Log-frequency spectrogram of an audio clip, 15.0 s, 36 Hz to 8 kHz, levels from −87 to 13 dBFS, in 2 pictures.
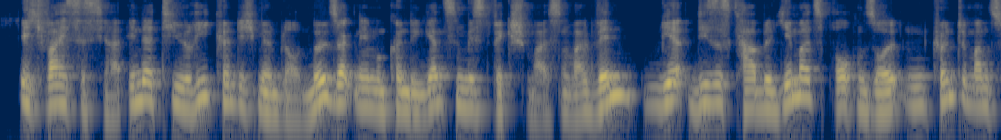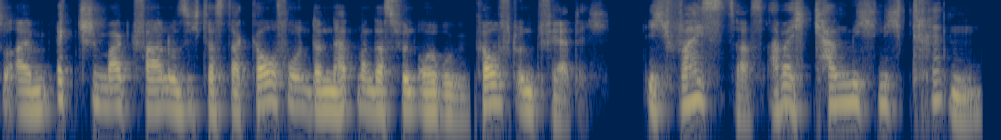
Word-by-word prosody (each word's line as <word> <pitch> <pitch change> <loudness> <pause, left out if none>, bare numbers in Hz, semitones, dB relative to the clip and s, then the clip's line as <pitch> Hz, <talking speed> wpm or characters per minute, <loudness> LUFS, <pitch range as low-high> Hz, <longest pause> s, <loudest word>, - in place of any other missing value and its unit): ich - - 0
weiß 145 0 +2
es - - -4
ja“. - - -9
In 145 +3 -3
der 170 -1 +3
Theorie 160 +4 0
könnte 155 -7 -3
ich 125 - -5
mir 115 - +2
'n 105 - -2
blauen 90 0 -8
Müllsack 160 - +6
nehmen 130 -1 -1
und 120 - -1
könnte 120 -3 +1
den 105 - -3
ganzen 140 0 +1
Mist 125 -1 -1
wegschmeißen. 105 0 -5
Weil 110 +2 -4
wenn 205 0 +6
wir 140 +4 +3
dieses 155 +3 -2
Kabel 125 -1 +1
jemals 185 +7 +2
brauchen 130 -1 -1
sollten, 125 +4 0
könnte 180 +6 -1
man 135 -1 -2
zu 130 - -4
einem 120 0 0
Actionmarkt 140 -6 -1
fahren 125 0 0
und 125 - +2
sich 120 +1 -6
das - - -1
da 110 - 0
kaufen 145 +7 +2
und 130 - -4
dann 120 0 +3
hat 140 +3 -1
man 130 -2 -2
das 120 0 +2
für - - +2
'n 125 - -3
Euro 115 -2 +1
gekauft 145 +11 +2
und 115 -2 0
fertig. - - -8 0.2
Ich - - -4
weiß 155 +3 0
das, - - -8
aber - - -2
ich - - -4
kann 145 +2 0
mich 155 0 -3
nicht 145 -1 -7
trennen. 165 - -6
135 Hz, 235 wpm, -25 LUFS, 120-155 Hz, 0.2 s, Müllsack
